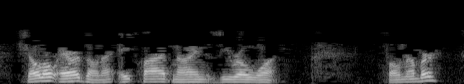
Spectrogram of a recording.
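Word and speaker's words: Show Low: box 1420 sholo Arizona sholo is spelled exactly like it sounds two words show and Low sholo Arizona 859 901 phone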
